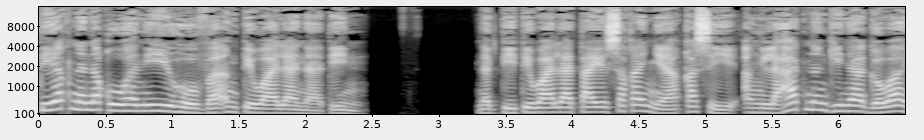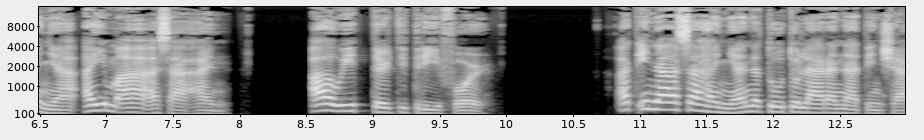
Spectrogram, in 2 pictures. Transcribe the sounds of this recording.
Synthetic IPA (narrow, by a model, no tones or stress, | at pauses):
t̪ɪjɐk̚nɐnɐkuːhɐnɪjɛɦo̞ːvɐʔɐŋt̪ɪwaːlɐnaːt̪ɪn | nɐɡ̚t̪it̪ɪwaːlɐt̪aːjo̞sɐkɐɲːakɐsɛʔɐŋlɐɦat̪̚nɐŋɡɪnaːɡɐwaɲaʔɐjmɐʔaːʔɐsaːɦɐn | ʔaːwɪt̪ːɛɹt̪it̪ɾifoɹ | ʔɐt̪ʔɪnaːʔɐsaːɦɐnɲanɐt̪uːt̪ʊlaːɾɐnːaːt̪ɪnʃa̰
